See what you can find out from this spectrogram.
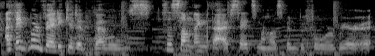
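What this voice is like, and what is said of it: Scottish accent. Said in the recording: “vowel sounds in a Scottish accent sound like they're supposed to sound like”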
